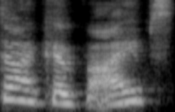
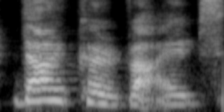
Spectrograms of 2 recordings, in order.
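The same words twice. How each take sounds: First: Said in the usual way. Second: Slow, leaning hard on "darker"; "darker" stretched and stressed, vibes trailing. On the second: Real, not acted. Vlogger owning up to the deck's dark mood, slow and stressed. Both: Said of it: "darker vibes, if I have to be honest".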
